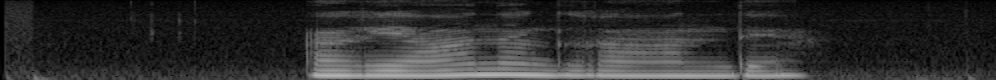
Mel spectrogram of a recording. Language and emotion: Russian, neutral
